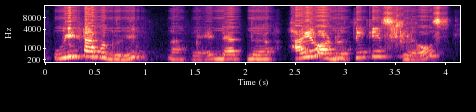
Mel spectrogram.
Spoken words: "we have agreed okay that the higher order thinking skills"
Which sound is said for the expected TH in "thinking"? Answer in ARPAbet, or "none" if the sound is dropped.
T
